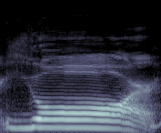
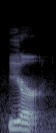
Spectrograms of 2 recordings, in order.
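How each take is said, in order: First: The vowel is full, with clearly rounded lips. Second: The vowel is reduced, rhyming with 'her'. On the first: "Notice how my lips are very pronounced here" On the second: "we often reduce it even more... It sounds like her"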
